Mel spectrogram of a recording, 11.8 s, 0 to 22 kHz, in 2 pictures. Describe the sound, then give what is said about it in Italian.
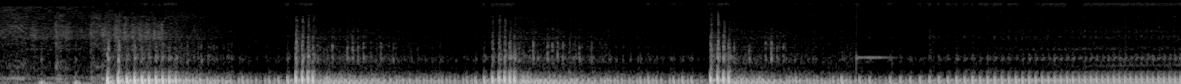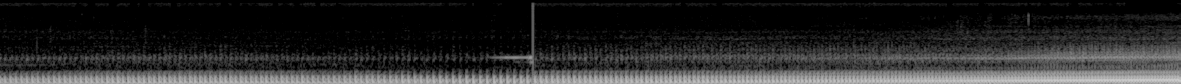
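A modern BMW Motorrad boxer motorcycle engine starts with a few sharp, punchy bursts, then settles into a steady, deep, throbbing run that gradually rises in pitch and loudness, with no voices. “Insomma, il motore boxer di BMW Motorrad compierà 100 anni fra 3 anni, un motore che all'inizio suonava così negli anni 90 suonava così.”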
